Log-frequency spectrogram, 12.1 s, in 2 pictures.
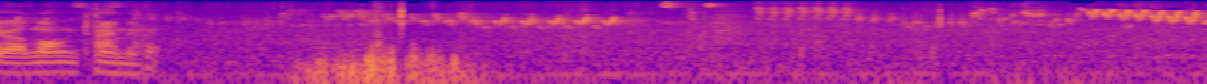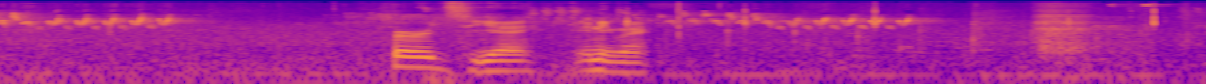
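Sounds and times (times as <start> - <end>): songbirds singing: 0.0 - 12.0
rapid high bird trill: 1.1 - 7.1.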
